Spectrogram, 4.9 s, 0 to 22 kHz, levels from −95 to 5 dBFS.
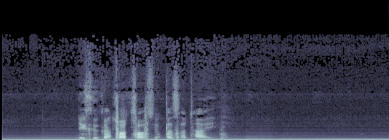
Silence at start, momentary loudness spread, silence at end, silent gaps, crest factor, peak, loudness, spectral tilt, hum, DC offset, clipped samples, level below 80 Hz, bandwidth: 0.05 s; 15 LU; 0 s; none; 20 dB; -2 dBFS; -23 LUFS; -4 dB/octave; none; under 0.1%; under 0.1%; -26 dBFS; 16 kHz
